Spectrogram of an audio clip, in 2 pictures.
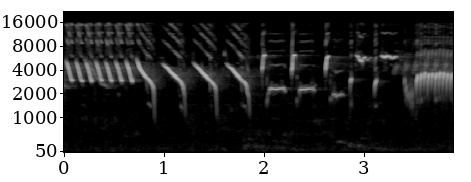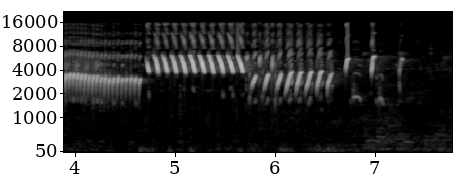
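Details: Canary singing to teach canary chicks the correct song: slow, steeply falling whistled notes, short chips, a dense buzzy roll, then a quick bright trill and a few downslurred notes.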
